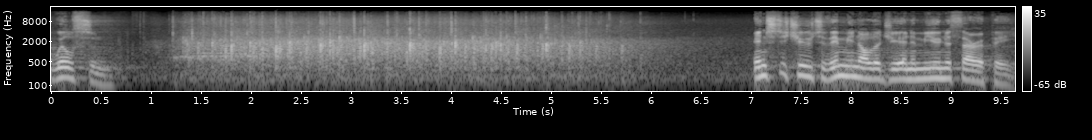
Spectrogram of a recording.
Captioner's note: applause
